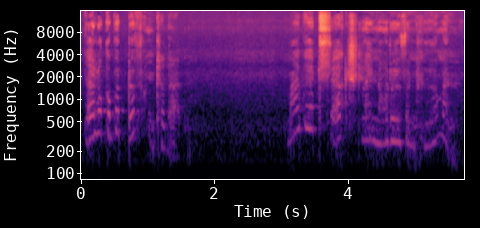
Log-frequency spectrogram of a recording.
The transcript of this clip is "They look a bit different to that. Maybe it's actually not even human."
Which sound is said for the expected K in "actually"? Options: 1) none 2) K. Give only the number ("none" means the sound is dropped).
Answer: 2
